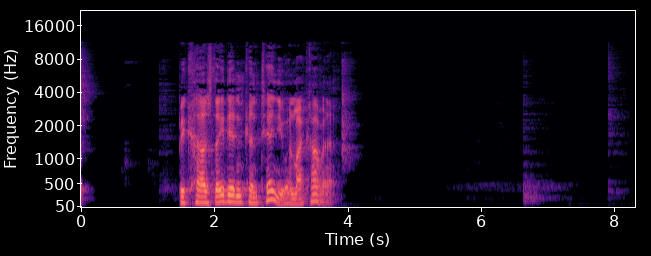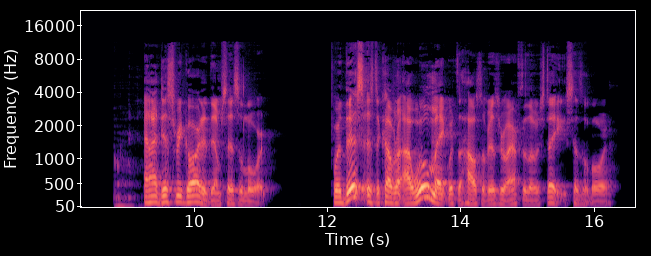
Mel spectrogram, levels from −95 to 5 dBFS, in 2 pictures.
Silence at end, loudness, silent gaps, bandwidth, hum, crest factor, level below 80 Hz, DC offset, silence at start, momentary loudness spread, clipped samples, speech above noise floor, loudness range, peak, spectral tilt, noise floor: 0.35 s; -21 LUFS; 4.75-4.79 s, 4.90-4.94 s, 5.03-5.40 s, 8.63-8.67 s, 11.73-11.96 s; 11.5 kHz; none; 20 dB; -60 dBFS; under 0.1%; 0 s; 15 LU; under 0.1%; over 69 dB; 10 LU; -2 dBFS; -5.5 dB/octave; under -90 dBFS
